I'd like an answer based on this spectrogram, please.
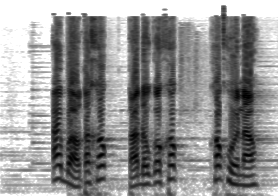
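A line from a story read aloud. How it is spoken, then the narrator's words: Rough, loud girl. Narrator (Vietnamese): Thiếu nữ áo lam tính nết lại rất thô bạo, lớn tiếng nói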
